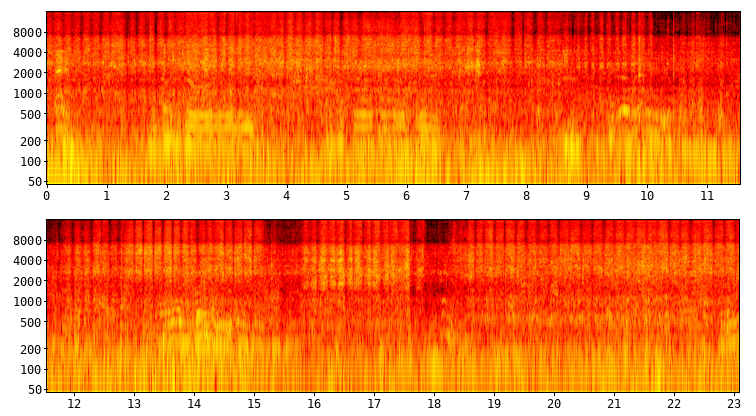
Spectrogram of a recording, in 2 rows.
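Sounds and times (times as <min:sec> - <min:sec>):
sandpaper rubbing on metal: 0:00.0 - 0:10.9, 0:11.8 - 0:23.0.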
